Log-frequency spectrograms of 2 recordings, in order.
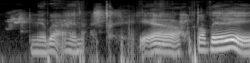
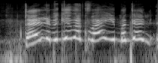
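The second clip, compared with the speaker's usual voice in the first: much higher, exasperated disbelief; exasperated high cry; 3 dB louder than usual. Real, not acted. Exasperated at the baby. (دهشة عالية مستنكرة)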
